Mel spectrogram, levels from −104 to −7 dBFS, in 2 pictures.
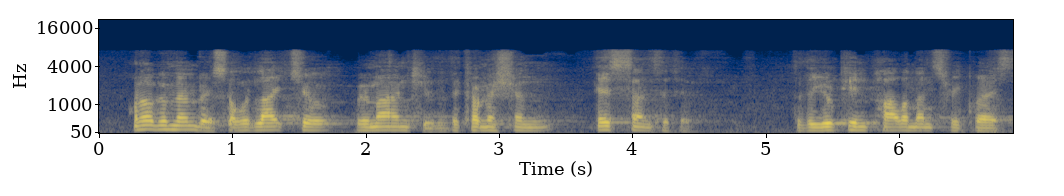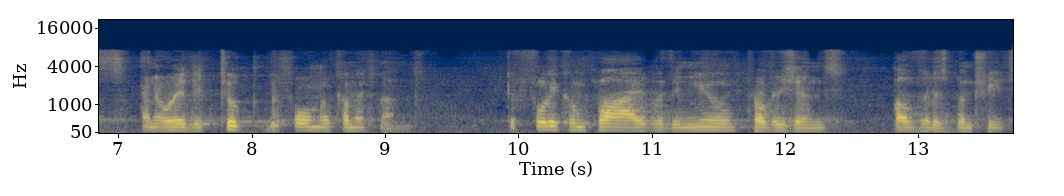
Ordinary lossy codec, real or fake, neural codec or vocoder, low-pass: none; fake; codec, 32 kHz, 1.9 kbps, SNAC; 7.2 kHz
